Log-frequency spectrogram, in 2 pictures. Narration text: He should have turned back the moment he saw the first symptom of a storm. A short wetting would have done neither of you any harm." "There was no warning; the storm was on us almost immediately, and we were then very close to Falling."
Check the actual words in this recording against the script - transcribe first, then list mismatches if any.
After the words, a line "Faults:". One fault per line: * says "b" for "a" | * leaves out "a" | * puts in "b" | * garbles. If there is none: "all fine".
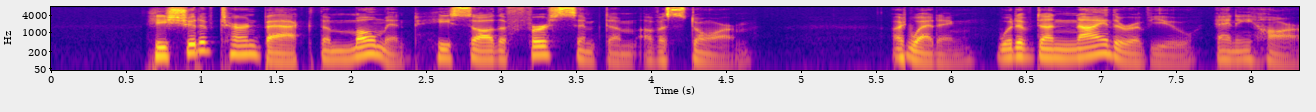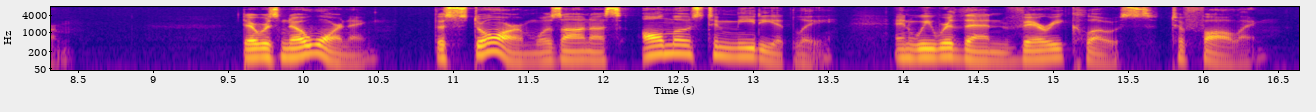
He should have turned back the moment he saw the first symptom of a storm. A wetting would have done neither of you any harm." "There was no warning; the storm was on us almost immediately, and we were then very close to Falling."
Faults:
* leaves out "short"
